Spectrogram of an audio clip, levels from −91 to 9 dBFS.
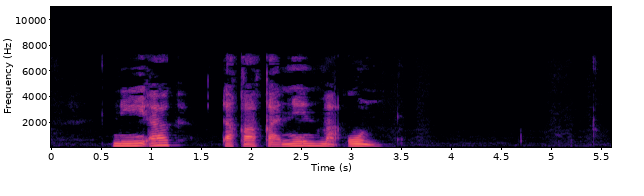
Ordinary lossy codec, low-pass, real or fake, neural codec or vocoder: AAC, 32 kbps; 7.2 kHz; fake; codec, 16 kHz, 8 kbps, FreqCodec, larger model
